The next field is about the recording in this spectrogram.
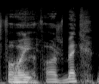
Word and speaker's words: Forsberg: Pendant tant d'années, je l'ai prononcé mal, alors que dans le fond, tout le monde le prononce Forsberg.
